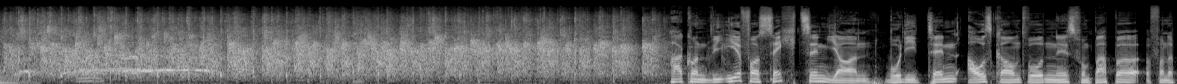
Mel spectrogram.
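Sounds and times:
audience applause: 0.0 - 6.7
speech: 6.7 - 11.7.

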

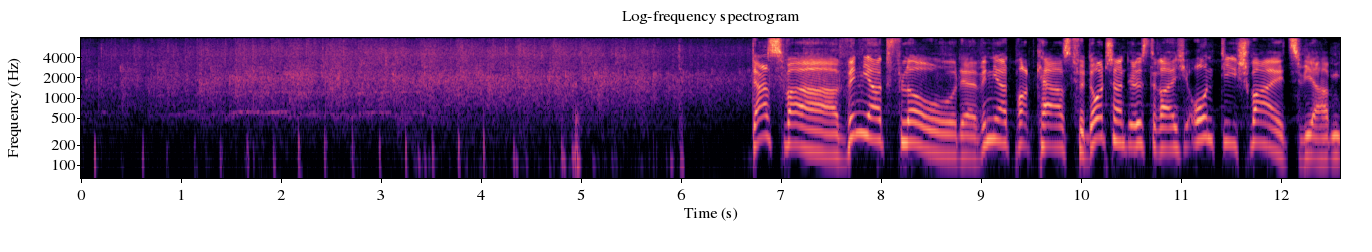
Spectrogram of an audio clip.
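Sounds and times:
audience applause: 0.0 - 8.2
speech: 6.7 - 12.5.

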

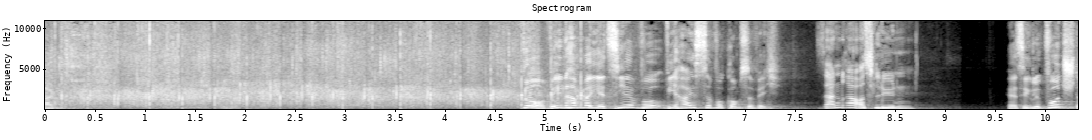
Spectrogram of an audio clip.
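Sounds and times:
speech: 0.0 - 0.3, 4.8 - 8.8, 9.6 - 10.3
audience applause: 0.0 - 6.0.

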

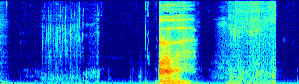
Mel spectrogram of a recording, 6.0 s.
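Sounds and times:
person sipping beer: 0.8 - 2.1, 3.4 - 5.6.

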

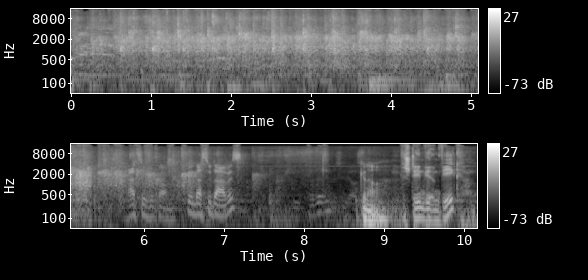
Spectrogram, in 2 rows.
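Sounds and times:
audience applause: 0.0 - 7.2
speech: 6.0 - 7.4, 8.2 - 10.1.

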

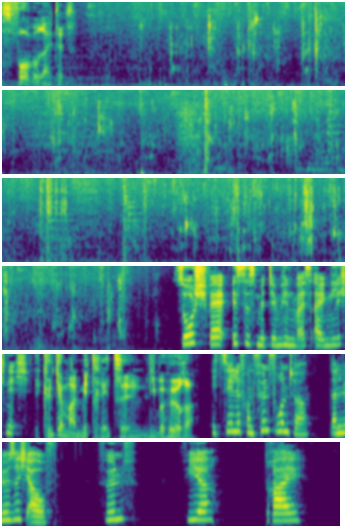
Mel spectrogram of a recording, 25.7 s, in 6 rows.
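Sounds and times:
speech: 0.0 - 1.2, 15.1 - 23.1, 23.7 - 25.2
bear licking honey: 1.0 - 15.0.

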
